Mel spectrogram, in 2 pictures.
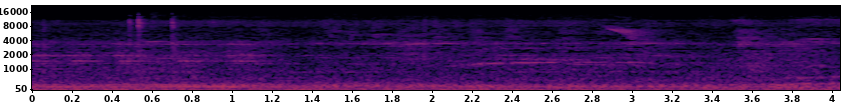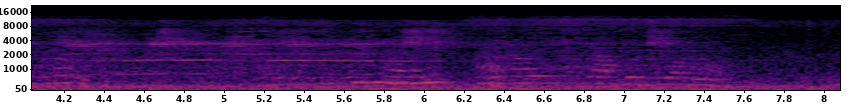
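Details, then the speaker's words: Electric nebulizer running with a herbal preparation, inhaled for 2–3 minutes for immune support (COVID-19 prevention): steady low mechanical hum with faint room sounds. "Jadi ini tinggal dipencet lalu kita menghirup udara yang disini 2-3 menit sekalipun nah seperti ini contohnya"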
